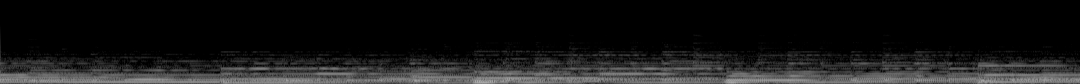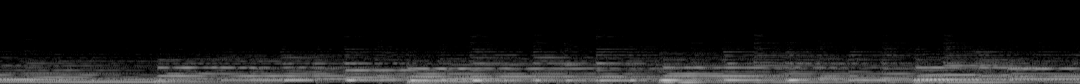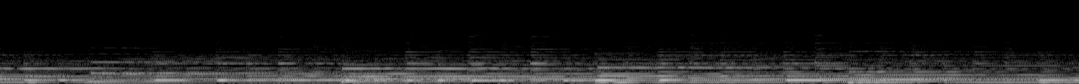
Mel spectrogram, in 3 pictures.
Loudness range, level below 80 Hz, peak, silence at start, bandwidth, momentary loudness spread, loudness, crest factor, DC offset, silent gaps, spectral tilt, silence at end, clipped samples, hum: 5 LU; -52 dBFS; -14 dBFS; 0 s; 4.2 kHz; 9 LU; -32 LUFS; 16 dB; under 0.1%; none; -11.5 dB/octave; 0 s; under 0.1%; none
